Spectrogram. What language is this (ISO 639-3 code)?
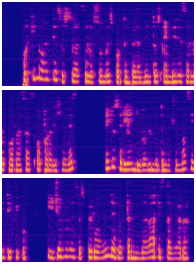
spa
